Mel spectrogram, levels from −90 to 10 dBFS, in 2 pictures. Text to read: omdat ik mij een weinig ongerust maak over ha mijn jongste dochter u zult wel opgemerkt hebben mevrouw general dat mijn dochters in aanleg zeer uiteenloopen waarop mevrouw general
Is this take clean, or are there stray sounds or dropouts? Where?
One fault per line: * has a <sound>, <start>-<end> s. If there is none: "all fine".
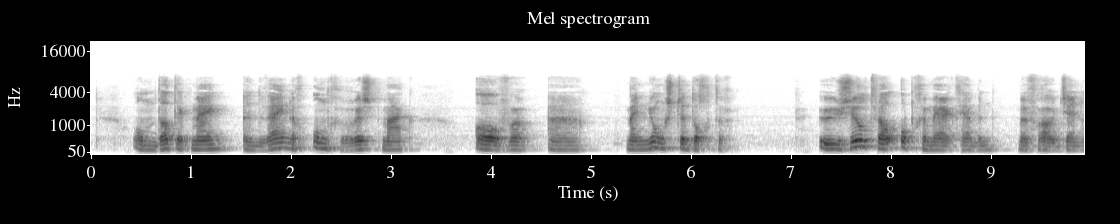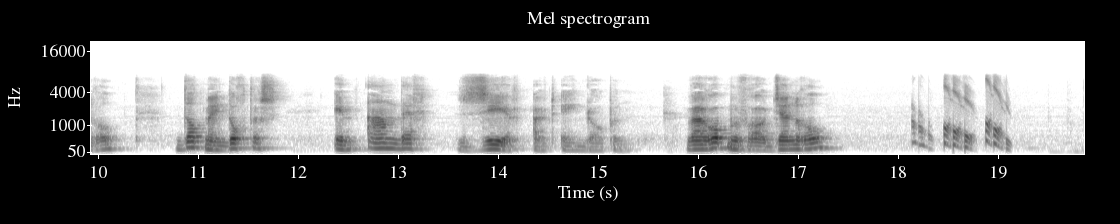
* has a chirp, 18.1-19.1 s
